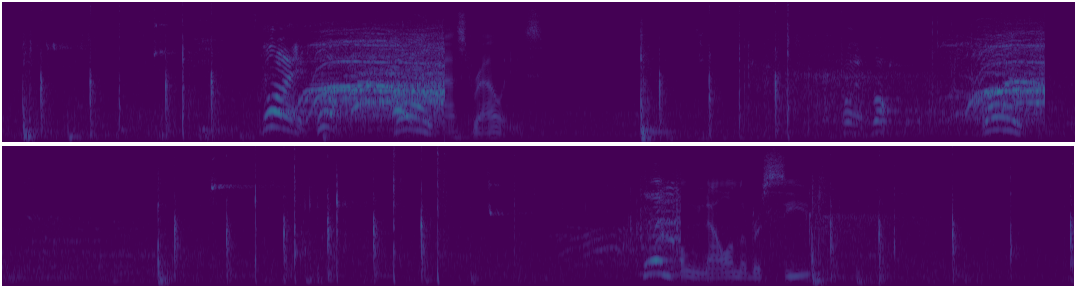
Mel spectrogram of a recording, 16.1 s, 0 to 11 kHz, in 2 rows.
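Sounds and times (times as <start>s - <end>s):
table tennis ball clicks: 9.2s - 12.0s, 14.1s - 15.8s.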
